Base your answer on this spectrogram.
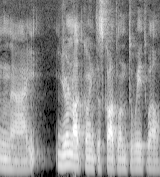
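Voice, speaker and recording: A man's dark, mellow voice with a non-native accent, lively intonation and a fairly quick pace. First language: not English. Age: 20s. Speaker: travel vlogger. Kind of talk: casual travel vlog narration. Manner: hesitant, many fillers.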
